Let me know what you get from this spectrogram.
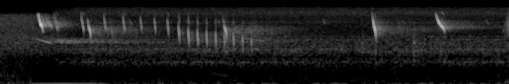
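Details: Bat echolocation recorded over a lake in the San Juan Islands, slowed down eight times: sharp, high downward chirps and a quick run of ticking pulses from bats hunting insects.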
